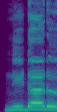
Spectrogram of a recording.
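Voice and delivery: "निडर" loud and deliberate, syllable by syllable; blended word demo. Shown as a demonstration. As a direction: model "निडर" with final "र" fully sounded. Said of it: "इसी तरीके से पढ़ना".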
